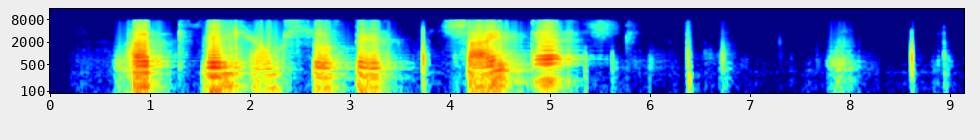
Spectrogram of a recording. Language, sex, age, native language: Icelandic, female, 11, Icelandic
